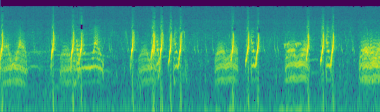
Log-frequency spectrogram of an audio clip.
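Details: Morning hunting call of quail: crisp clicking notes in close twos and threes, alternating with buzzy harmonic phrases roughly once a second, several birds overlapping.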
